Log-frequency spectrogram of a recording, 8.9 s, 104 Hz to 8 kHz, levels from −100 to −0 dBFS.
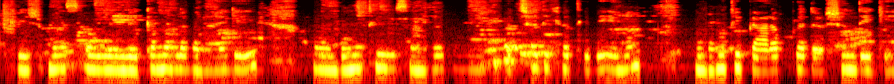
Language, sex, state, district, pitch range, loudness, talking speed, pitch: Chhattisgarhi, female, Chhattisgarh, Rajnandgaon, 220-250 Hz, -22 LUFS, 120 wpm, 230 Hz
